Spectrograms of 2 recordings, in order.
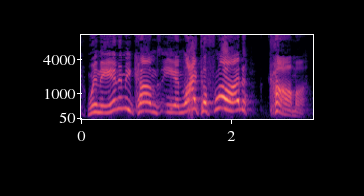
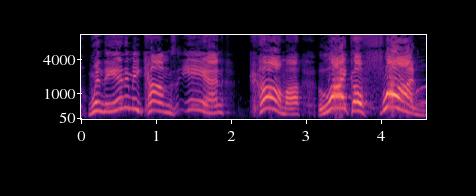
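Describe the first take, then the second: First: The break comes after 'flood'. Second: The break comes after 'comes in'.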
